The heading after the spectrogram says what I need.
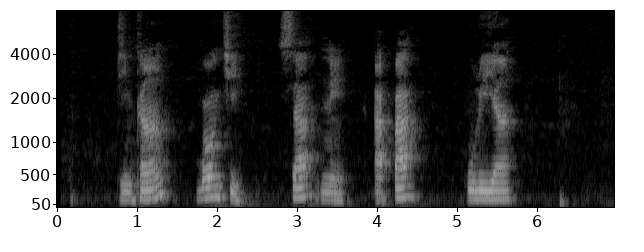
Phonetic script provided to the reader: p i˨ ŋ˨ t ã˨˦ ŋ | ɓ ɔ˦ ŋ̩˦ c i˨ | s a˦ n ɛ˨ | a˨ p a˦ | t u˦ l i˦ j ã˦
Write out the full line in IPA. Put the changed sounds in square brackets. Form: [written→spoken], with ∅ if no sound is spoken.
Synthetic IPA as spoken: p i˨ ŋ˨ [t→k] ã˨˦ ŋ | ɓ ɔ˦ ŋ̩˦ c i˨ | s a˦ n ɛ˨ | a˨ p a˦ | [t→k] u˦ l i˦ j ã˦

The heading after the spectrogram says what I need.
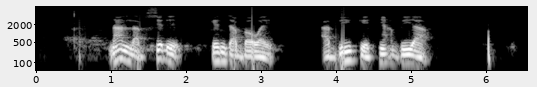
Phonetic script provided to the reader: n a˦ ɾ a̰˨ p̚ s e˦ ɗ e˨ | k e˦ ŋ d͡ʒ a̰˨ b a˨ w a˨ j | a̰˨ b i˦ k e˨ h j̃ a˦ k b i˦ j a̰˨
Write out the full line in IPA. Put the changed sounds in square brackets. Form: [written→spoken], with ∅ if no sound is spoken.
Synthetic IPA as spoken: n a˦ [ɾ→l] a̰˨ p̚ s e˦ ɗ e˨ | k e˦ [ŋ→n] d͡ʒ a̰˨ b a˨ w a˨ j | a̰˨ b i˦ k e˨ h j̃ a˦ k b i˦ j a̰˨

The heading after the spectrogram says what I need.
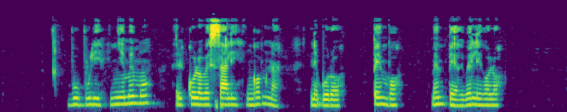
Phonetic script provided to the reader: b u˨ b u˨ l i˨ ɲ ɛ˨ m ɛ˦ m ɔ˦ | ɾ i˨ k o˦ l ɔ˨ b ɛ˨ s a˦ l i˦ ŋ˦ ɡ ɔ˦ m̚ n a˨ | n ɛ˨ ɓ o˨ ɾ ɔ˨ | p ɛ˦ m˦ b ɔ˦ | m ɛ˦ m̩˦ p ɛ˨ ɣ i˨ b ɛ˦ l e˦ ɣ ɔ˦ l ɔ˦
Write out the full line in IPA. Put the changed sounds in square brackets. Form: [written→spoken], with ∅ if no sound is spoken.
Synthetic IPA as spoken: b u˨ b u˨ l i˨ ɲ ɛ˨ m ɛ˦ m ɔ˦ | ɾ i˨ k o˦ l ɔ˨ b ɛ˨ s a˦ l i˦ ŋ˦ ɡ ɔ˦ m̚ n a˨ | n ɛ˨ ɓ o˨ ɾ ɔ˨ | p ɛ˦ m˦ b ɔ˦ | m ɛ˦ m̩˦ p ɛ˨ ɣ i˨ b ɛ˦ l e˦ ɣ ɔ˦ l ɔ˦

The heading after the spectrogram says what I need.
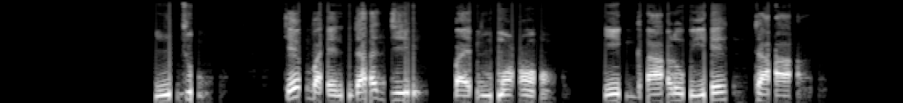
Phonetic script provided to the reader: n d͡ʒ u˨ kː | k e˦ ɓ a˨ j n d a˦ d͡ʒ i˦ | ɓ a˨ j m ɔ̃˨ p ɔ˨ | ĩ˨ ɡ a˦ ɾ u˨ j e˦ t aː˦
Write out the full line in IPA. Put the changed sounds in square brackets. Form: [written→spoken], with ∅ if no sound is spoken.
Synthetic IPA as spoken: n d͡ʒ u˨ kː | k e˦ ɓ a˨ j n d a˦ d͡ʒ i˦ | ɓ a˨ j m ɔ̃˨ [p→ʔ] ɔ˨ | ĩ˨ ɡ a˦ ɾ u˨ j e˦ t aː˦

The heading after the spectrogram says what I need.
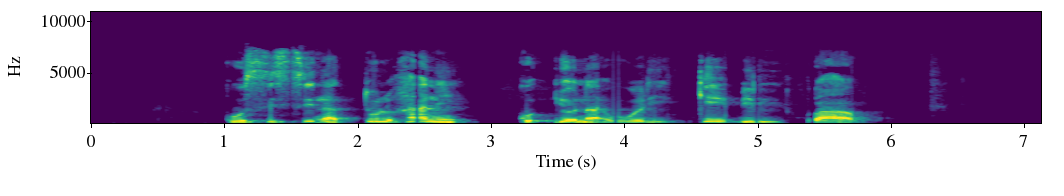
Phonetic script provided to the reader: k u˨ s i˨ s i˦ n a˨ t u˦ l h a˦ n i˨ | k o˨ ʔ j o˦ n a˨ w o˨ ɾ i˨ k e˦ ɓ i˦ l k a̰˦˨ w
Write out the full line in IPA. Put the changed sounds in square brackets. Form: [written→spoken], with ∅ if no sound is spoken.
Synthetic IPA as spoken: k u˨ s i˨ s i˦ n a˨ t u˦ l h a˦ n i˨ | k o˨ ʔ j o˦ n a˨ w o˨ ɾ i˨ k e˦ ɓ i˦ l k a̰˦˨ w

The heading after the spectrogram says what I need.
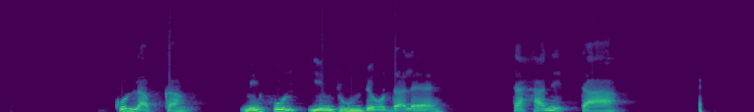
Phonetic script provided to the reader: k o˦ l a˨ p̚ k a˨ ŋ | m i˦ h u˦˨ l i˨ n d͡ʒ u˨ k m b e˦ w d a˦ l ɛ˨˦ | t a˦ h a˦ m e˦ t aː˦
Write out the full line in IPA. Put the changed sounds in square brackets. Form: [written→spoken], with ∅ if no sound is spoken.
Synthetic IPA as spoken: k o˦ l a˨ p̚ k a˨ ŋ | m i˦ h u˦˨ l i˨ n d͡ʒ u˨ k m b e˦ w d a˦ l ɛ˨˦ | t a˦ h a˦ [m→n] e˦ t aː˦

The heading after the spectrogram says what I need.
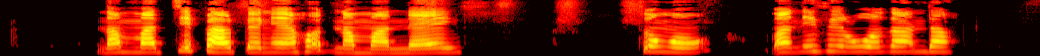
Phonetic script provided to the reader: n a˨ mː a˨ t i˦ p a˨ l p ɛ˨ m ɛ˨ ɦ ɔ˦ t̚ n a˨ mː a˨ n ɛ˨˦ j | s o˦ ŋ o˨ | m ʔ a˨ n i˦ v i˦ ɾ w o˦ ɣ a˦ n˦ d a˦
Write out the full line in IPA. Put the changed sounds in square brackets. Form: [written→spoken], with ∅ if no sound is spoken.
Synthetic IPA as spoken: n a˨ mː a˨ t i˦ p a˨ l p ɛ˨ [m→ŋ] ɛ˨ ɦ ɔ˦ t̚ n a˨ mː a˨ n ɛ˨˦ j | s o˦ ŋ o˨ | m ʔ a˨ n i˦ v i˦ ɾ w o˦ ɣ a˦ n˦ d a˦

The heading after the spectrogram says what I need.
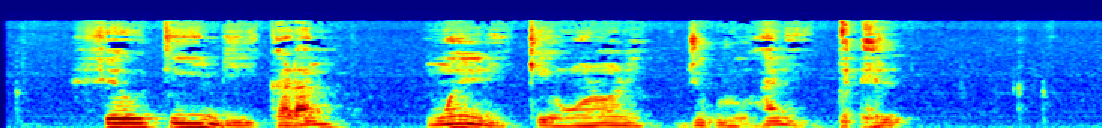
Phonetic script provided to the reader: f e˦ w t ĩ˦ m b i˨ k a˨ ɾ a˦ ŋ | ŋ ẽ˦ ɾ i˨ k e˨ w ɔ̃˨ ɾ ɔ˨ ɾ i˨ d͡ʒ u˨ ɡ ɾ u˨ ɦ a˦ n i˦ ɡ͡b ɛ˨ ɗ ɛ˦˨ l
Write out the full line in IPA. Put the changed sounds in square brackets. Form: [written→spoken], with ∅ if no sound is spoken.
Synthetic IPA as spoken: f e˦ w t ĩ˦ m b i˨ k a˨ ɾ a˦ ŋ | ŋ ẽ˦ ɾ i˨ k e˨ w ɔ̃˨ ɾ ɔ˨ ɾ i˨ d͡ʒ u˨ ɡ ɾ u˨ ɦ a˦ n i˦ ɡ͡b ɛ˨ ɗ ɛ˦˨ l

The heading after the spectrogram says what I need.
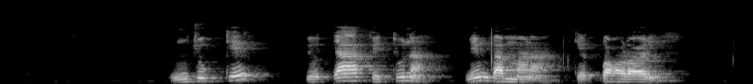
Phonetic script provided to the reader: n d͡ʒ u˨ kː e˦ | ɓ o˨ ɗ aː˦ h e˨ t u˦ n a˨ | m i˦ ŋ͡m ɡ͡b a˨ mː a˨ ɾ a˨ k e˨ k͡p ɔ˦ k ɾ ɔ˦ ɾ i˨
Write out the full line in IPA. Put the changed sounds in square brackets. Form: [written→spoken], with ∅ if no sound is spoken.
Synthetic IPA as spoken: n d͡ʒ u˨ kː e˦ | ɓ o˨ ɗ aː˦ [h→f] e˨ t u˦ n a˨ | m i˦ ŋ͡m ɡ͡b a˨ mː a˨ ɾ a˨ k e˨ k͡p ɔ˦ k ɾ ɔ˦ ɾ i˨

